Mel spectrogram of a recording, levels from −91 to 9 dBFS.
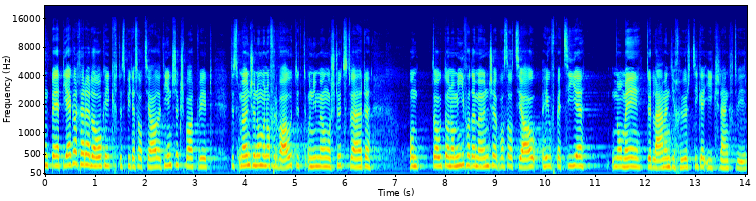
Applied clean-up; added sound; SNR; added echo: none; none; none; none.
